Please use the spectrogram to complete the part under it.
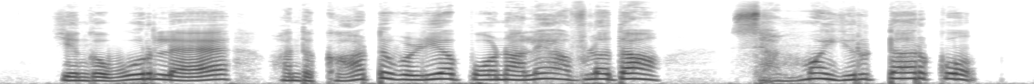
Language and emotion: Tamil, fearful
